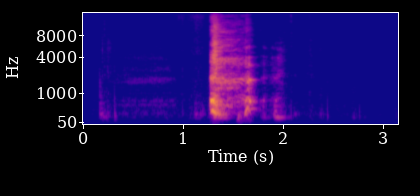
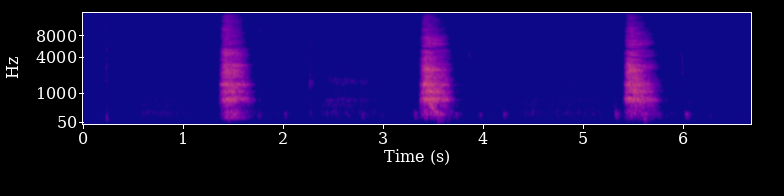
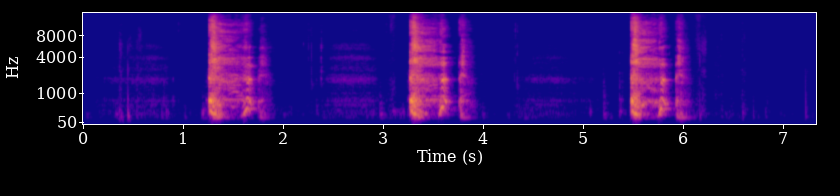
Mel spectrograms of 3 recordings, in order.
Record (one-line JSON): {"cough_length": "3.2 s", "cough_amplitude": 6730, "cough_signal_mean_std_ratio": 0.2, "exhalation_length": "6.7 s", "exhalation_amplitude": 601, "exhalation_signal_mean_std_ratio": 0.27, "three_cough_length": "7.3 s", "three_cough_amplitude": 6986, "three_cough_signal_mean_std_ratio": 0.26, "survey_phase": "alpha (2021-03-01 to 2021-08-12)", "age": "45-64", "gender": "Female", "wearing_mask": "No", "symptom_none": true, "smoker_status": "Never smoked", "respiratory_condition_asthma": false, "respiratory_condition_other": false, "recruitment_source": "REACT", "submission_delay": "2 days", "covid_test_result": "Negative", "covid_test_method": "RT-qPCR"}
